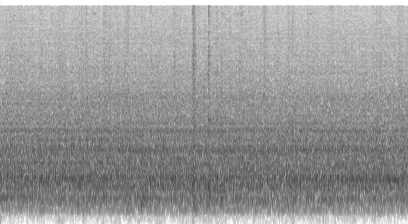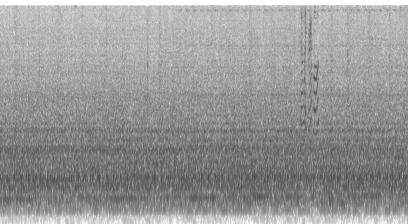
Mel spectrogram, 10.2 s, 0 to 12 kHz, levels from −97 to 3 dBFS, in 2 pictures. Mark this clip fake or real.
real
